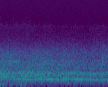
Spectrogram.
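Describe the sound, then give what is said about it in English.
A car driving around outside during a car demonstration, heard from a distance: a faint, steady engine drone with a broad, even hum and no distinct pass-bys. “Guys, I don't think that is a motorcycle, man. I think that is some sort of car demonstration. It sounds like it.”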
